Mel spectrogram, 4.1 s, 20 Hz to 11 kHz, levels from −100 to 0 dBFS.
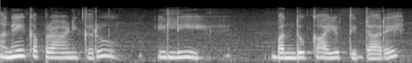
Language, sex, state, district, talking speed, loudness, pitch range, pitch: Kannada, female, Karnataka, Bangalore, 75 wpm, -17 LUFS, 225-265 Hz, 235 Hz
